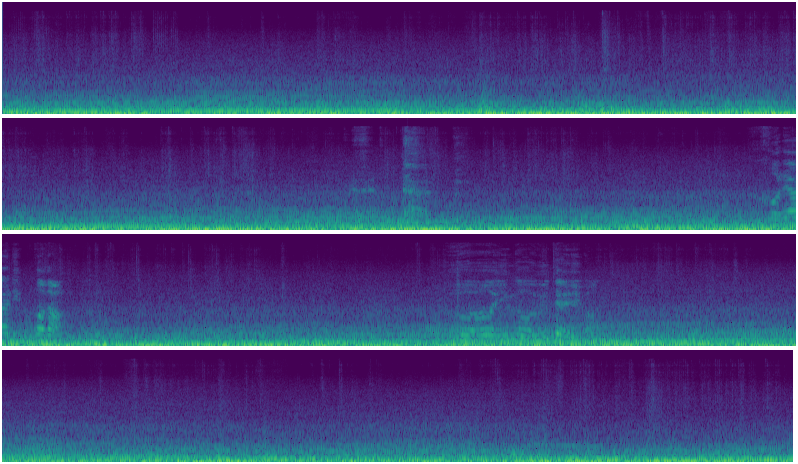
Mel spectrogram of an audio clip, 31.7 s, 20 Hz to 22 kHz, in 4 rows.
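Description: Honda N-ONE's 660 cc three-cylinder engine pulling hard through a manual gearbox. Its pitch climbs through each gear and drops back at every shift.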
